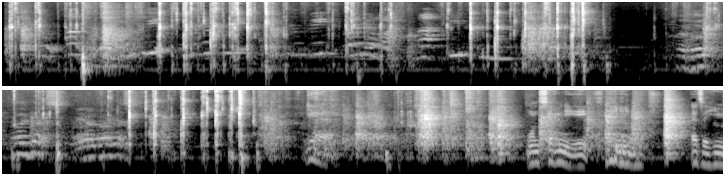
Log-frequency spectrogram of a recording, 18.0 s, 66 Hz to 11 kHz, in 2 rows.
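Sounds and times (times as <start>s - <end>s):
plastic cups clacking: 0.0s - 17.6s.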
